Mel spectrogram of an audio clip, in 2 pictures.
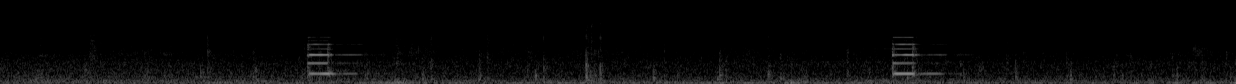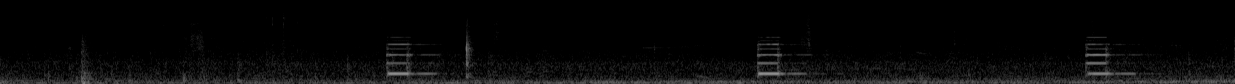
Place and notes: Periodic beeps from overhead speakers along the Edmonds train platform warn commuters of the impending arrival of the southbound Everett-Mukilteo-Edmonds-Seattle passenger train, called the "Sounder." People can be heard queuing up to board the four cars, headed to exciting jobs downtown. The train pulls in, loads, and continues on its way.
